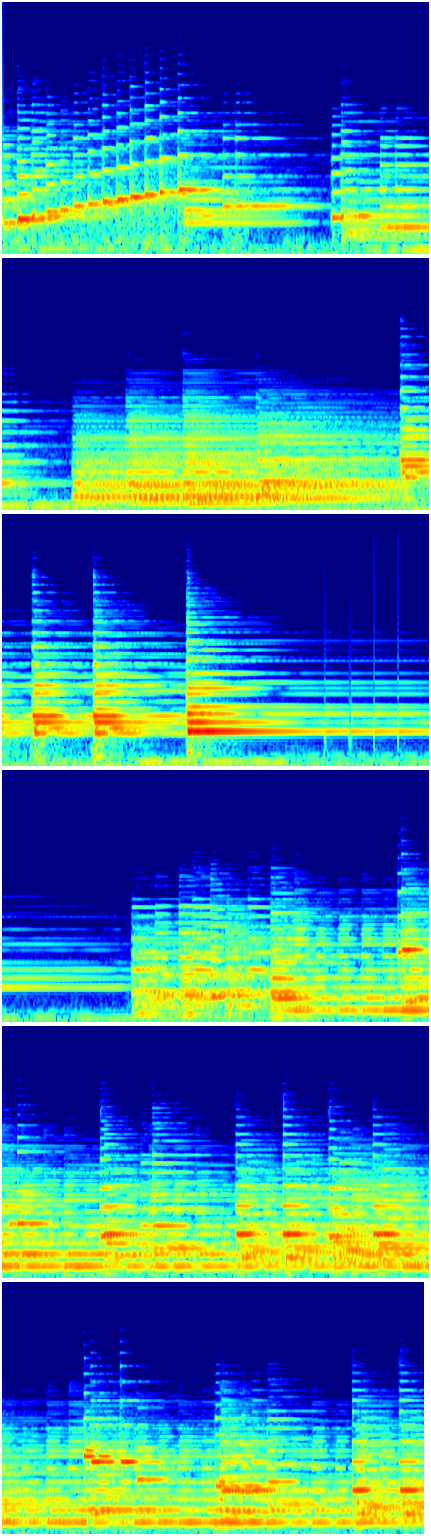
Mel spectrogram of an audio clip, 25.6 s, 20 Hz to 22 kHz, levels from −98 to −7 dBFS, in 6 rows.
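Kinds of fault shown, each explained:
CD stuck on one turn: a scratch on the disc knocks the laser back by one track each time that point comes round. Because of that, one short slice of the music repeats instead of moving forward. Here the loop is about 0.24 s long and plays four times, from 11.76 to 12.74 s. A brief mute falls at each jump, which gives the fast, evenly spaced stutter of a skipping CD before playback continues normally.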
